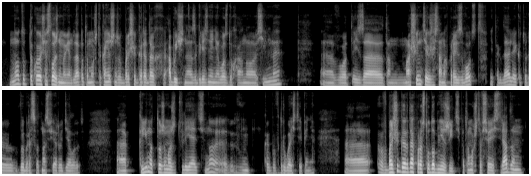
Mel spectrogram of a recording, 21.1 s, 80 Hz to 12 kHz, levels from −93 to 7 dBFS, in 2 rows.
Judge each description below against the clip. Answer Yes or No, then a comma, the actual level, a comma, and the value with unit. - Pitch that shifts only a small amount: No, average, 3.1 semitones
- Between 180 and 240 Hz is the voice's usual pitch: No, low, 120 Hz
